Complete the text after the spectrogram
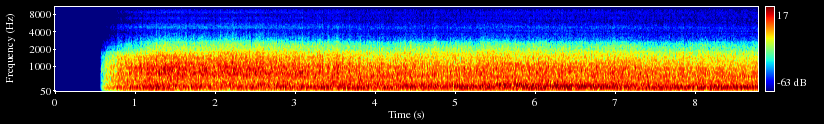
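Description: A huge explosion erupts and roars on steadily, rumbling deep.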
